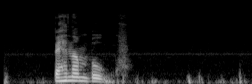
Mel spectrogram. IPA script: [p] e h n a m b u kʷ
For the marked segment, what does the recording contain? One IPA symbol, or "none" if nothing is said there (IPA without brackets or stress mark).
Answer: p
